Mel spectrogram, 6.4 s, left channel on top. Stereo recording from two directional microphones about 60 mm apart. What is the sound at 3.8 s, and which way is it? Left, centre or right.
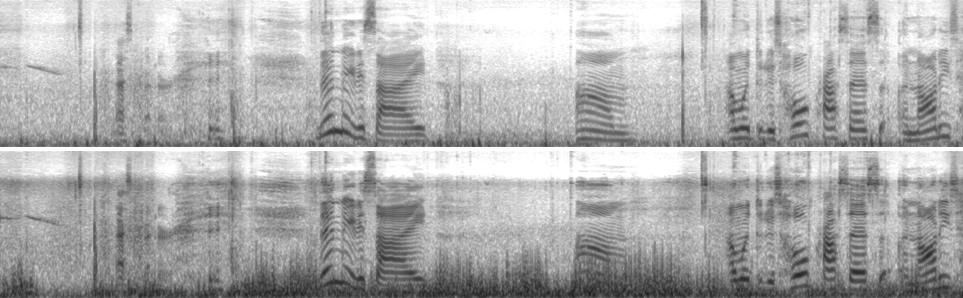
Speech, left.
